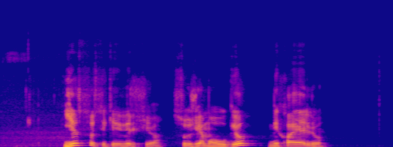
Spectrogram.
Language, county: Lithuanian, Vilnius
